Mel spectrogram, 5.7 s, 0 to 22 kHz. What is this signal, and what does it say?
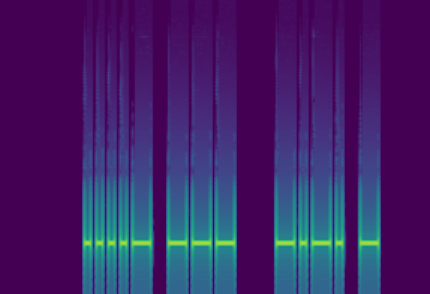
Morse code, heard as a keyed tone, about 15 wpm, 700 Hz. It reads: 4O CT
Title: Winter Field Day Exchanges Encore 15wpm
